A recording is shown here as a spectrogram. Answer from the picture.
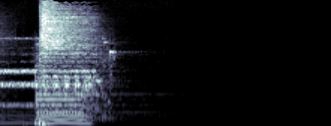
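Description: A band's closing hit: electric guitar, bass and drums strike a final chord together with a cymbal crash about half a second in, and it rings out and fades away within about a second and a half.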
